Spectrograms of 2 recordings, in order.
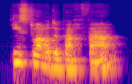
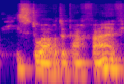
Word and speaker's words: Histoires De Parfums: It is Histoires De Parfums, or Histoires De Parfums, if you're not pronouncing the word correctly with the silent H at the beginning, set up 20 years ago by Gerald Ghislain.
